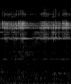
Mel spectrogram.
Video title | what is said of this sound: परमेश्वर का वचन आपकी आत्मिक खुराक है - Pastor Pawan Pal | ये खाली बर्तन रोज चिल्ला रहा है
